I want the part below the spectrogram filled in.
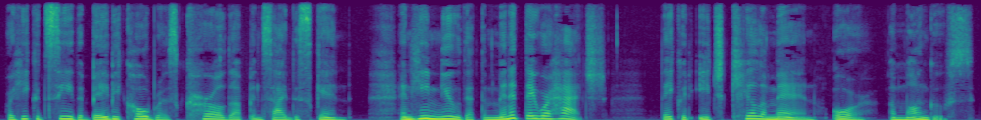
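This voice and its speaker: A woman narrating a storybook in an expressive, measured reading. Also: on the low side, vocal fry, no echo, clean studio sound.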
